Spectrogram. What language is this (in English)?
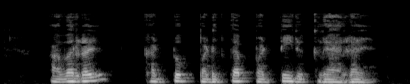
Tamil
